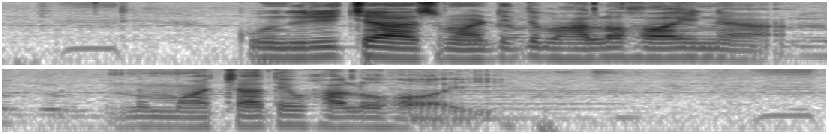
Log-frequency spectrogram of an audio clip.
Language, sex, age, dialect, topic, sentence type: Bengali, male, 18-24, Western, agriculture, question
